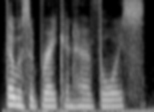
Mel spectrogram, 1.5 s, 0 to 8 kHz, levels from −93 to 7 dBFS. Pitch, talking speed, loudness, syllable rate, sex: 175 Hz, 270 wpm, -20 LUFS, 6.6 syllables/s, female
